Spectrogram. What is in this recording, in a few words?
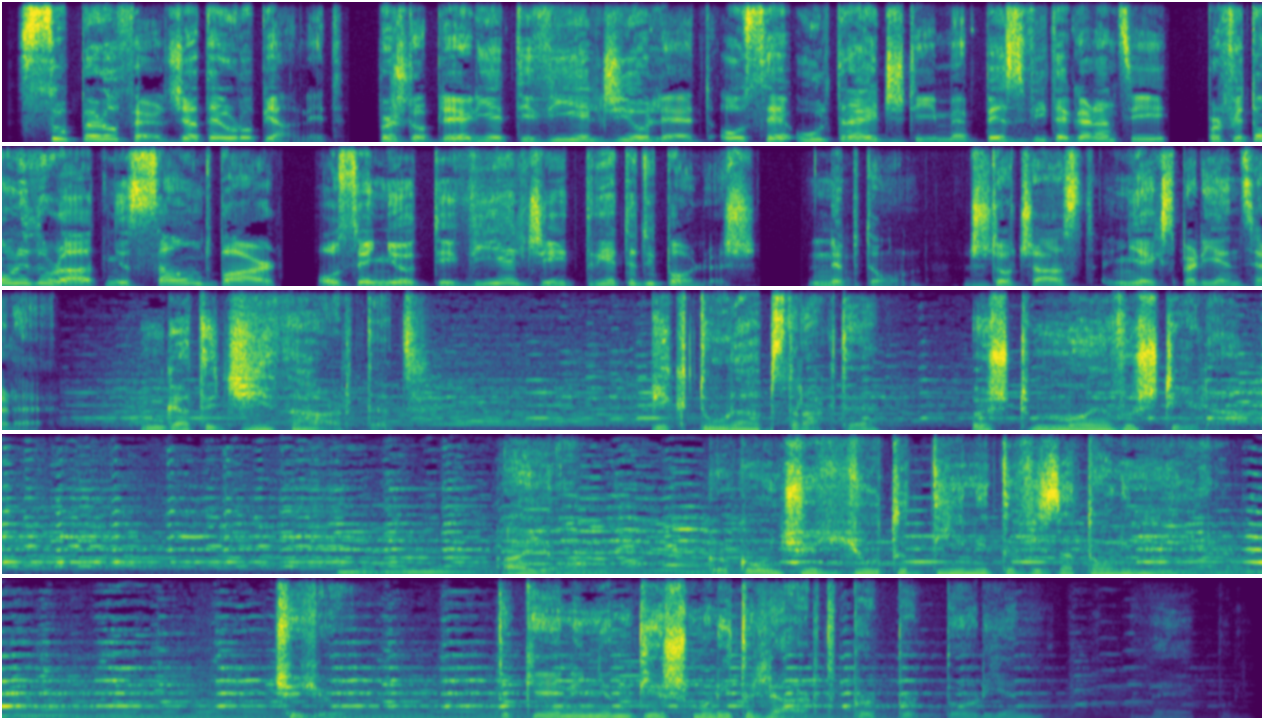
male albanian voice over talent sales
